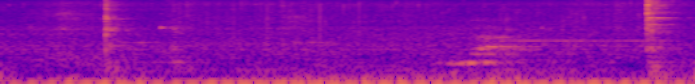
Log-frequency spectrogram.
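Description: Poha tempering with turmeric stirred in, frying in a pan: a soft, even sizzle with a low hum beneath and a couple of light spoon clicks, quiet and close.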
